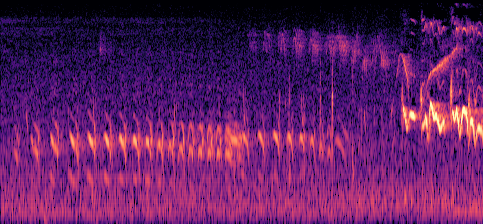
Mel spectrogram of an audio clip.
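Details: Rufous-browed peppershrike (Cyclarhis gujanensis) singing in Rio Grande do Norte, Brazil: a quick series of short, evenly spaced chirps opens, followed by one loud, rich warbled phrase rising and falling at the end.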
